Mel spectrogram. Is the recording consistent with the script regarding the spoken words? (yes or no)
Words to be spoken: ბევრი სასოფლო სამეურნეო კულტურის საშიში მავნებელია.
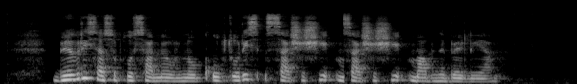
no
